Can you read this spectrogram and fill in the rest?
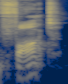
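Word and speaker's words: Pfaadt: mean, this poor young man, I've been purposely mispronouncing his last name all year, but Brandon Fought. You got it. That's it. No, I know. We on our podcast, we've jokingly called this poor fellow Brandon Fat for no reason, just because we're children.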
